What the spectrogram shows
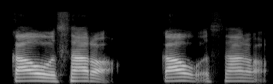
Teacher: ওয়াও লিনকে নরম আওয়াজে তাড়াতাড়ি পড়তে হবে, টান দেওয়া নিষেধ।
